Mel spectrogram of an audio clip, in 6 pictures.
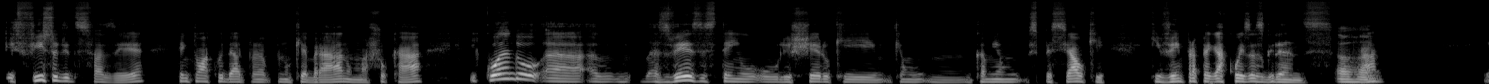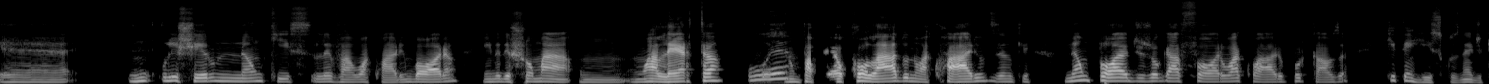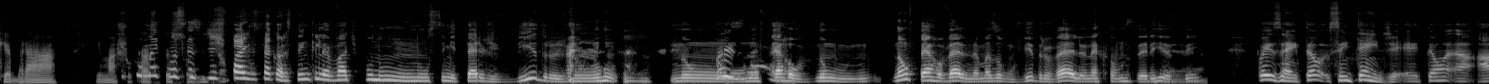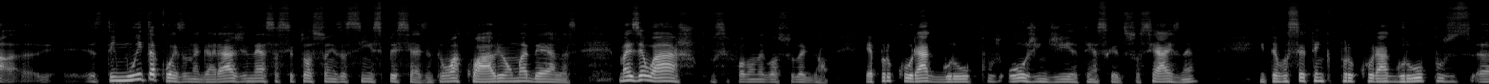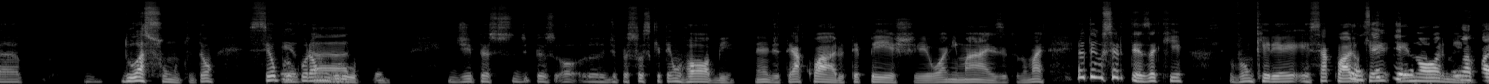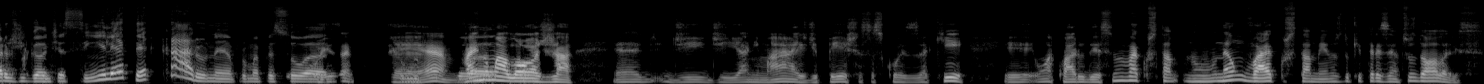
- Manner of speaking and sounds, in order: laugh; chuckle; tapping
- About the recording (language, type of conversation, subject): Portuguese, advice, Como posso começar a reduzir as minhas posses?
